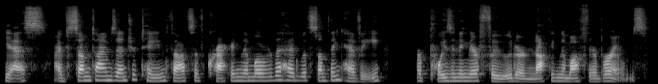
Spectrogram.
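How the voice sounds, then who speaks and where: A woman's voice: sits low, steady tone, brisk, close to an everyday voice. Scornful teenage boy played by a woman, irritable and scoffing, for audio fiction. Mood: hard, reluctant. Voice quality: rough. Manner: scoffing, curt.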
